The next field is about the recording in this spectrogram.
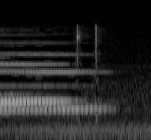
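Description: A bell rings to call a vote during a Latvian-language parliamentary session: a steady, clear ringing tone that holds and then fades away, alone without talk.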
